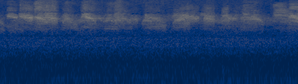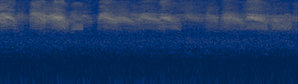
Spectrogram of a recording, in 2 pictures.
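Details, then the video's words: A dense flock of common starlings fills the air with constant harsh, squawking chatter in overlapping bursts, over a low rumble of wind or distant noise. "Flock of starlings/ Stado szpaków/ Ein Schwarm Stare"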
